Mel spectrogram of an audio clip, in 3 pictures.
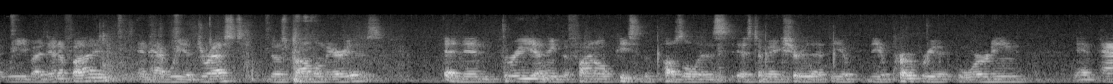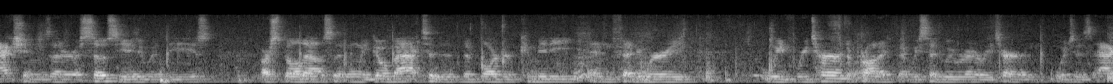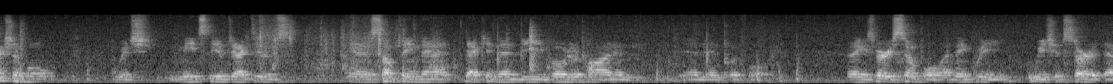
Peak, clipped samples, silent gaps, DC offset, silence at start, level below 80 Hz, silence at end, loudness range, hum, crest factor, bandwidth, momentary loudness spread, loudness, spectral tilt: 0 dBFS; under 0.1%; none; under 0.1%; 0 s; -68 dBFS; 0 s; 3 LU; none; 18 dB; 11 kHz; 12 LU; -18 LUFS; -4 dB/octave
